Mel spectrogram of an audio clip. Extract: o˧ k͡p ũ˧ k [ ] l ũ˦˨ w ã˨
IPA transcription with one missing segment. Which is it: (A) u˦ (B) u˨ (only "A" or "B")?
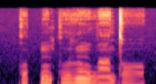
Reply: A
